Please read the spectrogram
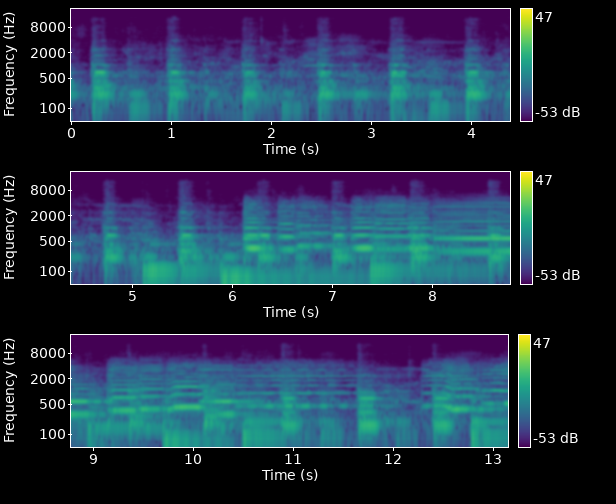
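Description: Swing band starting a tune: acoustic guitar chords strummed in a steady rhythm, upright bass coming in about five seconds in, and a fiddle taking up a gliding melody from about six seconds.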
